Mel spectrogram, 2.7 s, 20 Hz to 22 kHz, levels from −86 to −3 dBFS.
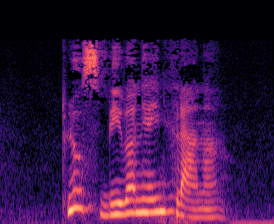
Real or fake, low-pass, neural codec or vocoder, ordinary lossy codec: fake; 10.8 kHz; codec, 24 kHz, 1 kbps, SNAC; MP3, 48 kbps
